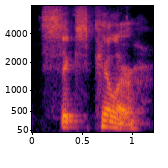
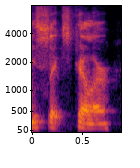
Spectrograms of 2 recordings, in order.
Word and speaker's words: Sixkiller: Sixkiller.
